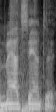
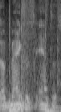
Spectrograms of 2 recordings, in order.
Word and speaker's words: Magnus Antus: They wanted to call it the Mad Santa, and it's just a mispronunciation, which I think is funny. It's Magnus Antus.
